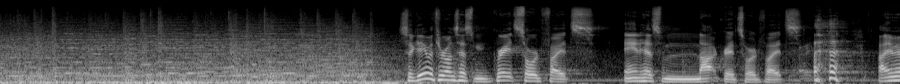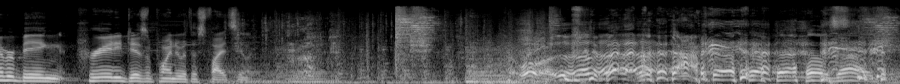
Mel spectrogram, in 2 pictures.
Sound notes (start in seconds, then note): 8.0 laughter; 15.1 grunts; 15.7 laughter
